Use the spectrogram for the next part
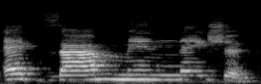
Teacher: Five syllables. Okay. And the stress is on the fourth syllable. The penultimate syllable.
